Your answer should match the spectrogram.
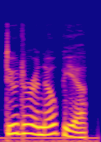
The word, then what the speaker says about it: Deuteranopia: Pronunciation. Deuteranopia.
